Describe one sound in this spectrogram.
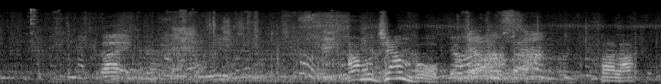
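An older man speaks to a crowd outdoors.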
